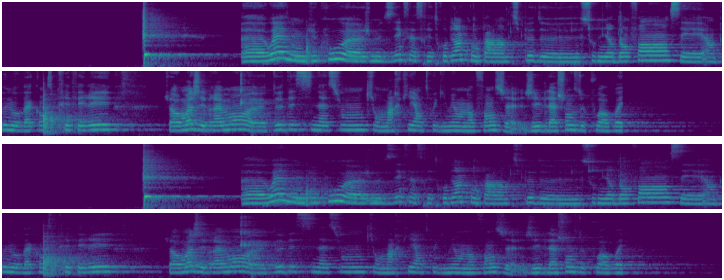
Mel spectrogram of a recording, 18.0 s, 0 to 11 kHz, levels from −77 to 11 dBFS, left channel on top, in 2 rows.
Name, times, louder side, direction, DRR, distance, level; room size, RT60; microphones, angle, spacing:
sound 1, 1.1-1.2 1.8-2.5 3.1-4.0 5.0-7.9 9.0-9.2 9.5-9.8 10.7-10.9 11.3-11.6 12.0-12.4 12.7-13.1 13.4-13.5, left 2 dB, 40° left, 1.8 m, -36 dB
voice 1, 3.0-16.8, left 4 dB, 60° left, 0.9 m, -31 dB
27.5 x 18.0 x 8.6 m
head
